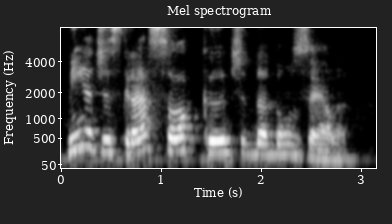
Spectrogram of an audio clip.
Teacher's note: o final de uma palavra que tem uma vogal, o início da outra palavra também com uma vogal, que a gente chama de vogais átonas, ou seja, que não tem um som tão forte, essas vogais elas vão se agrupar em uma só sílaba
